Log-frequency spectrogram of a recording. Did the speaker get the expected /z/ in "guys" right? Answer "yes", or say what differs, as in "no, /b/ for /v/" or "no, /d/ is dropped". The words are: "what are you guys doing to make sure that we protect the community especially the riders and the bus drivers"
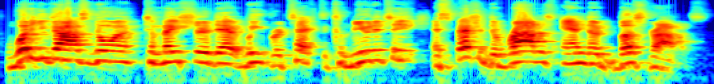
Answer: yes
